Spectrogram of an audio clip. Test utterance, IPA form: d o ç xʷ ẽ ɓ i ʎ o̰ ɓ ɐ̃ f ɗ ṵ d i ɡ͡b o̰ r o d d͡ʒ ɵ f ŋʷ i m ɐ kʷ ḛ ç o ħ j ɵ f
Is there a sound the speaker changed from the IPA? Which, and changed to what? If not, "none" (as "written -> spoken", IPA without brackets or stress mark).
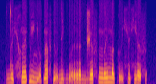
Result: ħ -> ç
